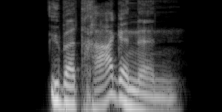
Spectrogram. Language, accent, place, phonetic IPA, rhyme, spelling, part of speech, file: German, Germany, Berlin, [ˌyːbɐˈtʁaːɡənən], -aːɡənən, übertragenen, adjective, De-übertragenen.ogg
- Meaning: inflection of übertragen: 1. strong genitive masculine/neuter singular 2. weak/mixed genitive/dative all-gender singular 3. strong/weak/mixed accusative masculine singular 4. strong dative plural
